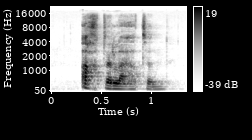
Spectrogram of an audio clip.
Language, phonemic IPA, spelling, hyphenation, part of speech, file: Dutch, /ˈɑxtərlaːtə(n)/, achterlaten, ach‧ter‧la‧ten, verb, Nl-achterlaten.ogg
- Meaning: to leave behind, to abandon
